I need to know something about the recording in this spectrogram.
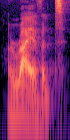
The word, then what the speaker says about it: arrived: Arrived, ok? Lembrando que esse ED é um sopro, arrived. Ele não vai formar sílaba com a última consoante aqui muito forte, não.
